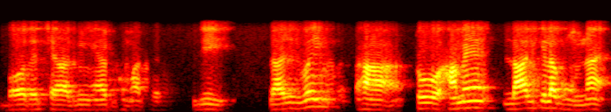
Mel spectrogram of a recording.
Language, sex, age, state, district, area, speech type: Urdu, male, 30-45, Delhi, South Delhi, rural, conversation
